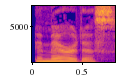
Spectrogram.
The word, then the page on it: emeritus: American English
